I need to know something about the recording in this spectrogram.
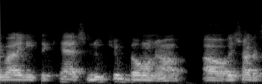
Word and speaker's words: Noche Buena: Then you gotta tell everybody why they need to catch Nutribona. I always try to say it right. Noche buena, close.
